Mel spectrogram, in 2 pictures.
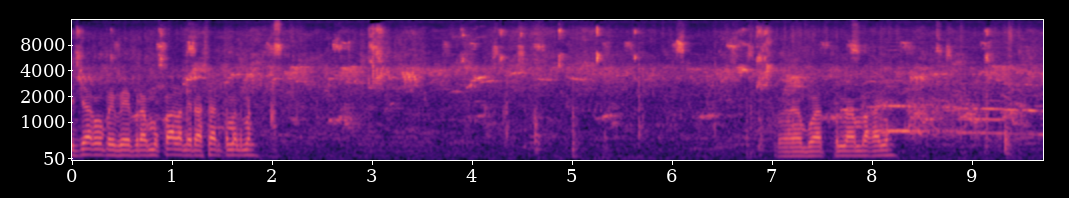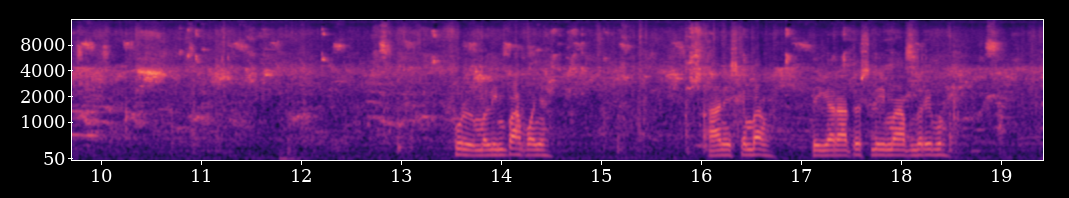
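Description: A bird sings loudly nearby in bursts of clear, buzzing calls.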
